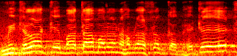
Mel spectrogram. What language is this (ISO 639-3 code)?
mai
